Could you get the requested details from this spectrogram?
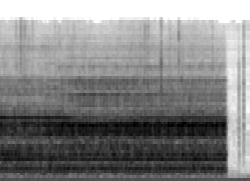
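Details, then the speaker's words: Ring and pinion gear set with the pinion moved out of the drive gear, set too shallow: the light hum has turned into a louder steady whine with a sharp, gritty, grinding edge that cuts off abruptly. "it's light but the sound has increased and is starting to have a grinding or sharp characteristic"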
